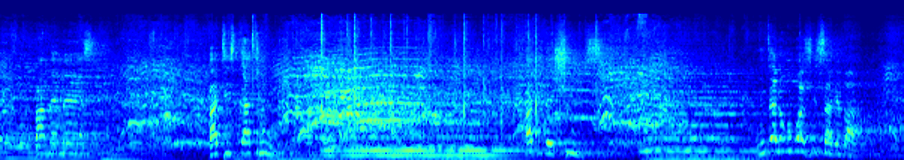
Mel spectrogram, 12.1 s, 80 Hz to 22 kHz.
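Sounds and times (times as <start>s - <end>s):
keyboard sustained chord: 3.1s - 7.5s, 8.5s - 10.8s.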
